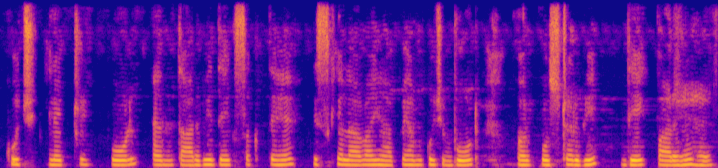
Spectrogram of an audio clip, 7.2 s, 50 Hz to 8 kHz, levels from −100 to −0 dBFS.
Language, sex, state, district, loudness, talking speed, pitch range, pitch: Hindi, female, Chhattisgarh, Bastar, -21 LUFS, 190 wpm, 215-230 Hz, 220 Hz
